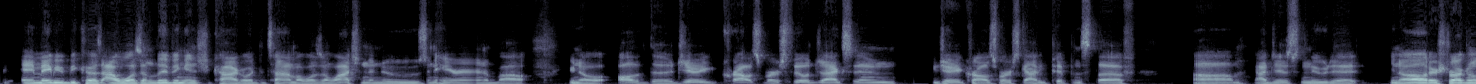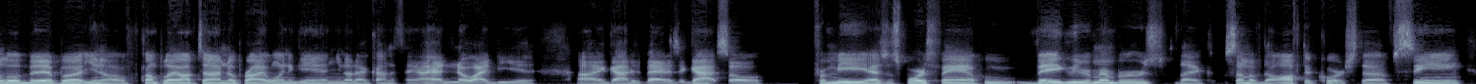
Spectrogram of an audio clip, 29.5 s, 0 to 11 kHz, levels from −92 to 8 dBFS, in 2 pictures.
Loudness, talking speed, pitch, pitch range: -27 LUFS, 190 wpm, 100 Hz, 95-120 Hz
